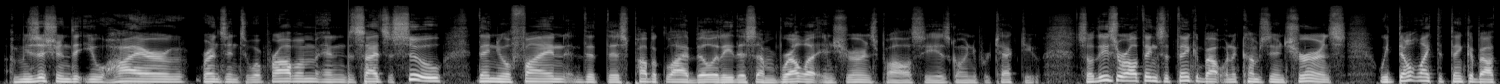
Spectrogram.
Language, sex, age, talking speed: English, male, 40-59, 190 wpm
